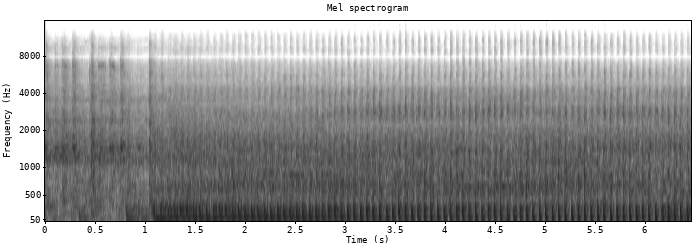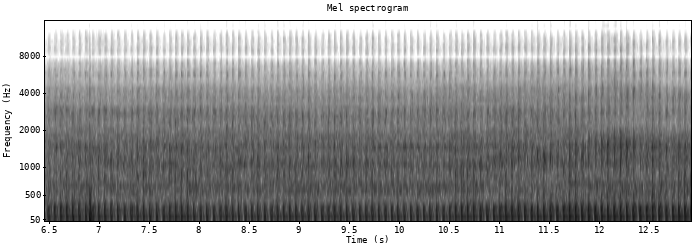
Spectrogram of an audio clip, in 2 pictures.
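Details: 2019 Yamaha Raptor 700 with stock single exhaust, before Barker's dual exhaust install: catches after a brief crank and settles into an even, steady thumping idle about three pulses a second; normal start and idle.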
